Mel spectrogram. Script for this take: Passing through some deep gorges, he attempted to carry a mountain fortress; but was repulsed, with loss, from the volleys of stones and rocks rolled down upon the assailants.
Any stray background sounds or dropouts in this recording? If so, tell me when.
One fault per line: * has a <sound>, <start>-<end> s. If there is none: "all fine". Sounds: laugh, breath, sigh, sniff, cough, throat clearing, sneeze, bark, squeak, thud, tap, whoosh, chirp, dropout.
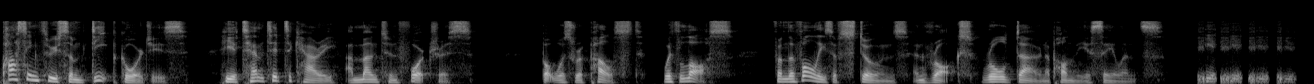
* has a laugh, 12.0-13.0 s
